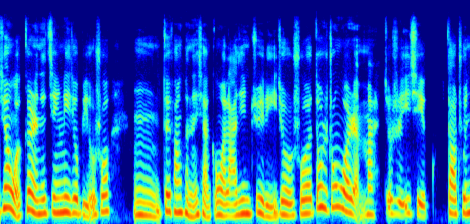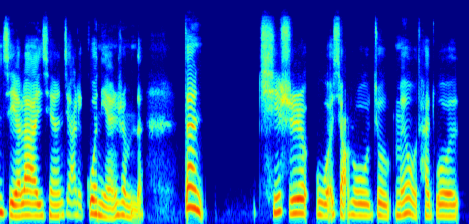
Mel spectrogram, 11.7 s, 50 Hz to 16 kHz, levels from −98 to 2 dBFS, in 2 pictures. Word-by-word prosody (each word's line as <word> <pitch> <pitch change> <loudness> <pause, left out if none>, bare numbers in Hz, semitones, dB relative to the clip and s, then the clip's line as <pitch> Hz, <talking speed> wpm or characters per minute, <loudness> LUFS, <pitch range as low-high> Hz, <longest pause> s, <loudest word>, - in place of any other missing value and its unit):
像 315 - +6
我 - - +3
个 295 - +3
人 235 -4 +4
的 230 - +2
经 240 +1 +2
历， 250 - +5
就 235 0 +3
比 190 -4 -2
如 165 - -1
说， 260 +4 0 0.3
嗯， 200 -3 -1
对 265 - +3
方 245 -1 +2
可 235 - +1
能 185 +3 -1
想 220 -3 -1
跟 205 - -1
我 195 - +2
拉 185 0 -2
近 225 +1 +3
距 230 0 +1
离， 175 -4 -2
就 210 -2 +2
是 195 - -6
说 225 +1 +2
都 325 +9 +3
是 315 - +2
中 330 +1 0
国 280 -4 +5
人 220 - +1
嘛， 210 -1 -5
就 - - -3
是 210 -3 -3
一 - - -4
起 350 - -2 0.2
到 230 -2 +2
春 235 +2 +2
节 195 -5 +2
了， 190 0 +2
以 - - -1
前 190 -1 -6
家 205 -2 -11
里 185 - -12
过 225 +5 +1
年 180 -2 -3
什 200 -2 -3
么 - - -7
的。 - - -9 0.5
但 320 -5 +5 0.7
其 245 +1 -2
实 230 -2 +3
我 200 -1 -4
小 210 -1 -4
时 210 - -7
候 190 -1 -2
就 190 -2 -4
没 195 0 -4
有 220 -3 -2
太 185 - -7
多， 185 0 -2
215 Hz, 310 characters per minute, -22 LUFS, 190-235 Hz, 0.7 s, 像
